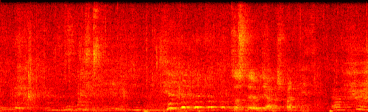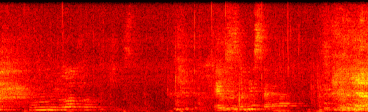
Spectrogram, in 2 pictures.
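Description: A young man speaks with animation in a hall.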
